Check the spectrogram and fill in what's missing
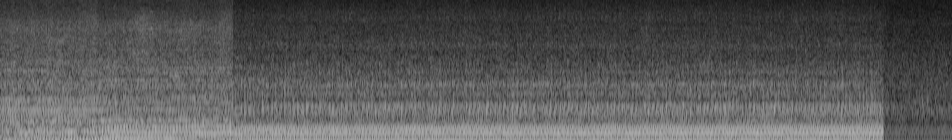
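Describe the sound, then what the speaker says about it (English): A steady droning boat motor hums loudly with constant pitch on a river, before cutting off abruptly near the end. "now we're headed out to the boat. We're going to take the river"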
